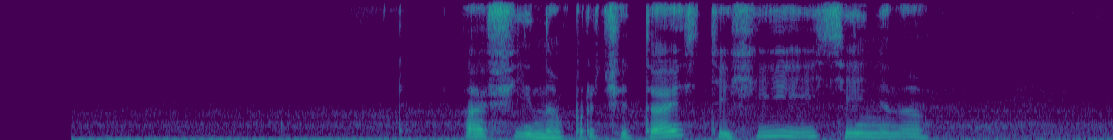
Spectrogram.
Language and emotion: Russian, neutral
